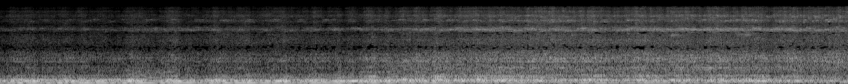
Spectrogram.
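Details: Small-block Chevy 350 V8 first fired after reinstalling a loose distributor and resetting timing without timing marks: rough idle just after start with a faint thin high squeal riding steadily over it; squeal source unclear.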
